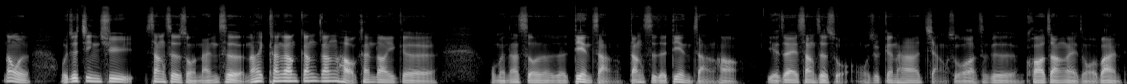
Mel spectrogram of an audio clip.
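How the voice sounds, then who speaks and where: Middle-aged taiwanese guy on his podcast, chatty animated storytelling, low voice. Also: fairly quick, no room sound, clean studio sound. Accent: Taiwanese Mandarin. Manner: animated, chatty retelling with Taiwanese words mixed in. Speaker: podcast host.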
